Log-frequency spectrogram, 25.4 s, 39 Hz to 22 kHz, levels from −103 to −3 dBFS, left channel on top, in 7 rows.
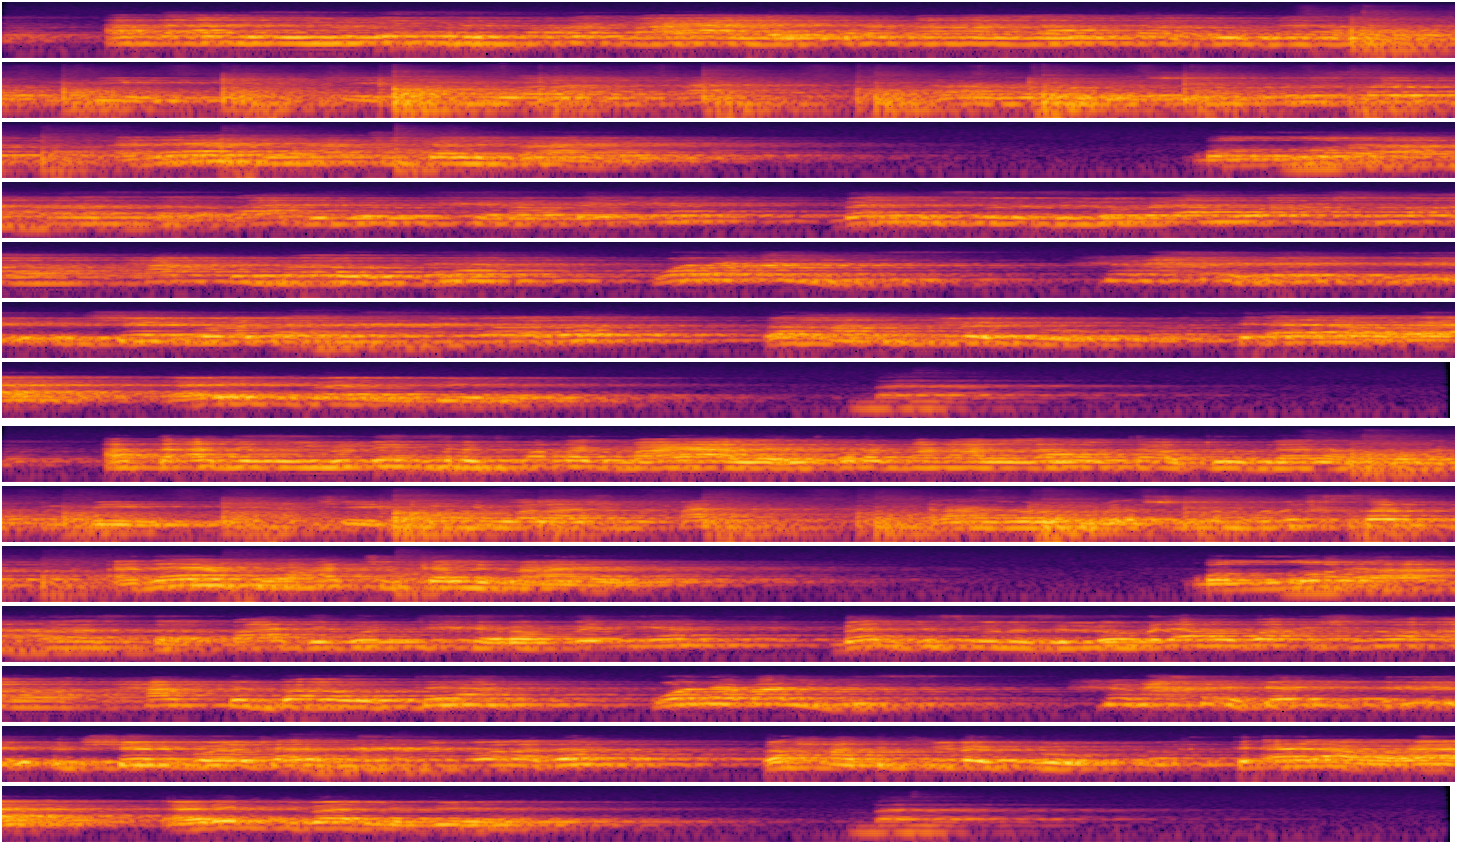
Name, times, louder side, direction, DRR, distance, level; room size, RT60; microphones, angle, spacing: voice 1, 0.3-4.1 4.4-5.5 6.0-7.2 7.5-8.9 10.2-12.7 13.0-15.8 16.2-16.7 17.2-19.7 20.1-23.2, right 3 dB, 85° right, 3 dB, 0.4 m, -25 dB
sound 1, 3.3-7.5 7.8-7.9 8.3-8.4, equal, 20° left, 0.5 m, -29 dB
voice 2, 10.5-11.2 18.9-19.2 23.9-24.1, right 3 dB, 30° right, -2 dB, 0.5 m, -33 dB
2.9 x 2.4 x 3.2 m, 1.3 s
head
